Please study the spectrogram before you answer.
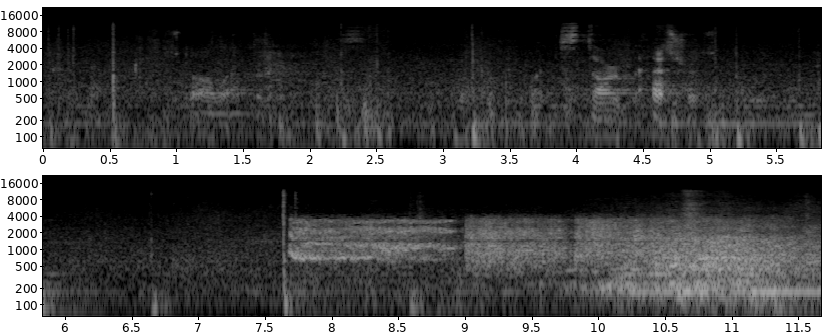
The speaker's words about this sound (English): What I really wanted was actually that most of this is missing, but basically you've got the sirens, you've got a helicopter coming along, you've got a guy saying, put your hands on the dashboard, don't move, pull over to the side.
